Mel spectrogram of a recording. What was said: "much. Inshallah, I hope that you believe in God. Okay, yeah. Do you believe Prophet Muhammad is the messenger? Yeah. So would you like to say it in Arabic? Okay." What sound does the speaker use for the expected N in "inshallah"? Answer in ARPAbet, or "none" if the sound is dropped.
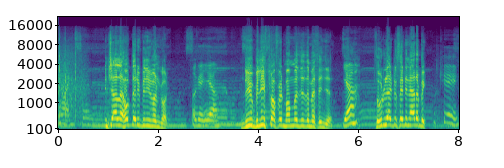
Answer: N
